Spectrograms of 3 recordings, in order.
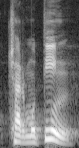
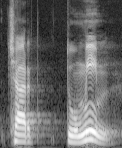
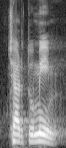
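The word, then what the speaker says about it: חרטמים: Esto en el texto original les llama charmutim. Quizá lo estoy pronunciando mal, pero es chartumim. Esa es la palabra, chartumim.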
